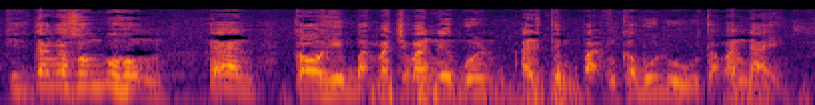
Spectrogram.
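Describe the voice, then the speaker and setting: A man's voice: high voice, lively intonation, fast talker, gravelly, darkish tone, a little hiss or hum. A middle-aged man with a Malaysian Malay accent, a religious school head lecturing parents in a blunt, preachy way and often asking rhetorical questions.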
